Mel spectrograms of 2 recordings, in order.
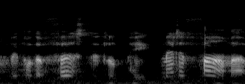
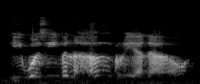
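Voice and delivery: plain reading voice

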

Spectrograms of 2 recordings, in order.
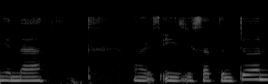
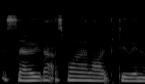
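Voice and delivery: usual speaking voice

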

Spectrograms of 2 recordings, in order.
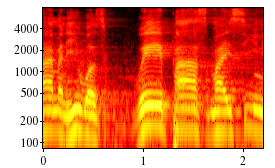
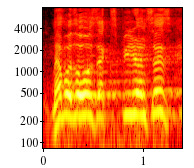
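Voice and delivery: ordinary delivery

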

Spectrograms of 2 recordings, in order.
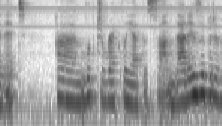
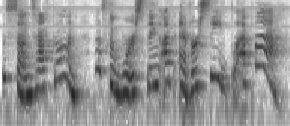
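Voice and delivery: high, loud, panicked goat voice; hammed-up horrified goat; bleating goat; 7 semitones higher, 6 dB louder, slower than usual. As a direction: exclaim in bleating alarm. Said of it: "bleated Goat".

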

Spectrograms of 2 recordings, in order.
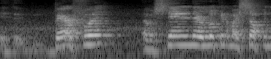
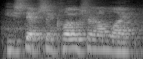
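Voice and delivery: normal talking voice

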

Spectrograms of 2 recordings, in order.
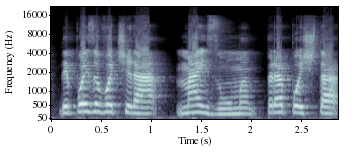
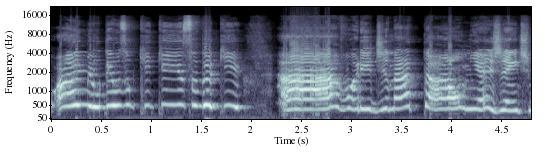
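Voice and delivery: excited astonishment; 9 semitones higher than usual. Real, not acted. Player discovers the Christmas tree for viewers, astonished. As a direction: exclaim high, stretching the big discovery.

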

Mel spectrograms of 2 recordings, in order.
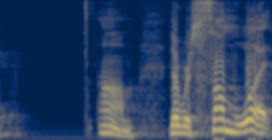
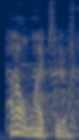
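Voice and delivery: quiet, laughing sass; sassy refusal; 5 semitones lower, 6 dB quieter, faster than usual. Retold or imitated. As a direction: brush him off with attitude. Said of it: "Now it's like".

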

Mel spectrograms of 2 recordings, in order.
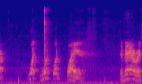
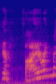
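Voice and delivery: incredulous question; 7 semitones higher than usual. Acted. Coach told by his manager he is fired, incredulous. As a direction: voice climbing high in disbelief.

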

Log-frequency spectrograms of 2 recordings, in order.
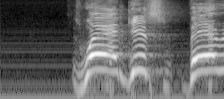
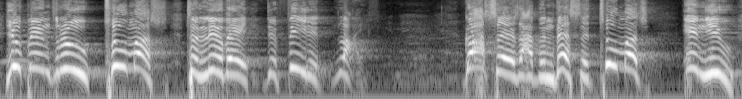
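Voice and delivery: loud, driving sermon cadence; fervent pulpit shout; preaching at full force; 2 semitones higher, 6 dB louder than usual. Acted. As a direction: preach it hard and rising to the congregation.

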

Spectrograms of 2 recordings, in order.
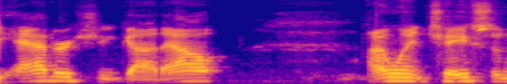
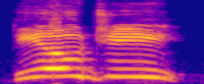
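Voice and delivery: higher called-out spelling; calling out the letters; 3 dB louder, slower than usual. Retold or imitated. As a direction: shout D O G for the dog. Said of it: "I go out calling for D O G".

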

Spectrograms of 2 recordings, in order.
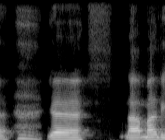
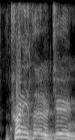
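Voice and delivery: higher, louder self-correction; correcting the date; 12 semitones higher, 9 dB louder than usual. Real, not acted. Host fixing the gig date for viewers, emphatic. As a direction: land firmly on June.

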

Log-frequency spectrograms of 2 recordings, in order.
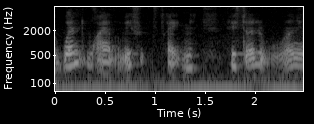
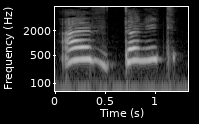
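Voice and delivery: triumphant cry; 6 semitones higher, 15 dB louder, slower than usual. Acted. Fox breaks through triumphant.

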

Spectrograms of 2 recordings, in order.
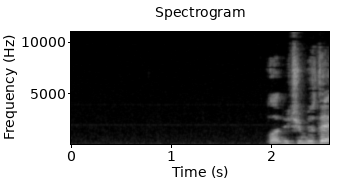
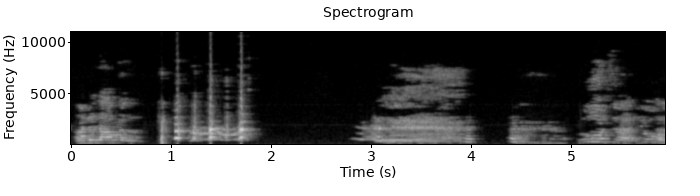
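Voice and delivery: frantic laughing plea; 8 semitones higher, 3 dB louder than usual. Real, not acted. Desperate for relief from heat.

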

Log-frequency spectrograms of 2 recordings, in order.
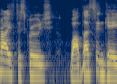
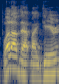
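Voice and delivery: nephew asks; 3 semitones higher, 7 dB louder than usual. A narrator's reading. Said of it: "said Scrooge's nephew".

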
